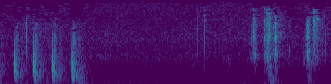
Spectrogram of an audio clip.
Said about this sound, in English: A sad old biddy with a mop told me Condano was in his office, so I knocked on the door.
